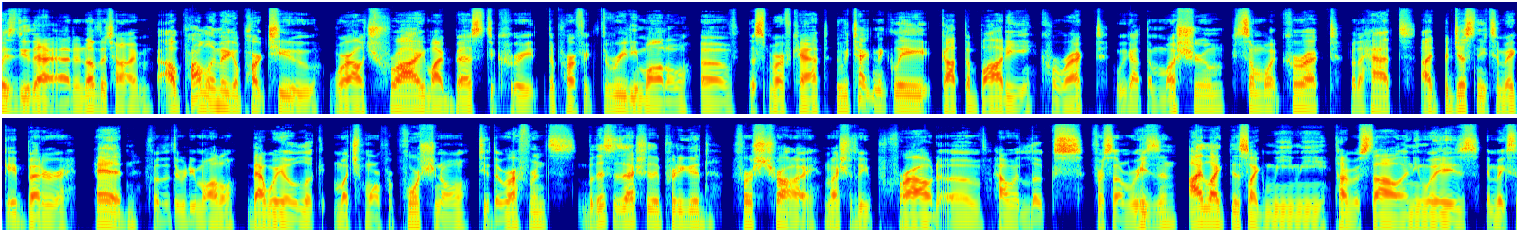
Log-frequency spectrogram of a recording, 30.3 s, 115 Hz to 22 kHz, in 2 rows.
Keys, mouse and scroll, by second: 5.7 shift+middle click, 6.4-9.5 middle drag, 10.0 scroll up 1, 10.2 shift+middle click, 11.0-12.6 scroll up 4, 12.6-13.8 scroll down 2, 14.0-14.6 scroll down 2, 14.6-16.3 scroll up 1, 16.3-16.8 scroll down 2, 17.1 shift+middle click, 20.9-25.3 middle drag, 25.4 scroll up 1, 25.6-26.4 scroll down 4, 26.4-27.1 scroll down 2, 27.1 scroll up 1, 27.2 shift+middle click, 28.0-28.6 scroll up 2, 29.6 scroll up 2, 29.8 middle click.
